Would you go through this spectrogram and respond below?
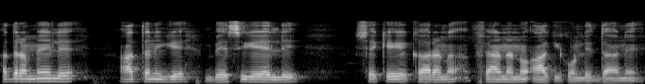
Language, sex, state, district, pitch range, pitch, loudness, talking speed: Kannada, male, Karnataka, Koppal, 110-125 Hz, 115 Hz, -20 LUFS, 85 wpm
